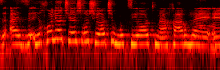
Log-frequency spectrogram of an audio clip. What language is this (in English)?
Hebrew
